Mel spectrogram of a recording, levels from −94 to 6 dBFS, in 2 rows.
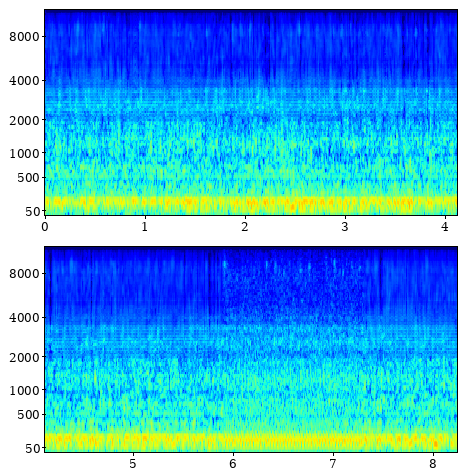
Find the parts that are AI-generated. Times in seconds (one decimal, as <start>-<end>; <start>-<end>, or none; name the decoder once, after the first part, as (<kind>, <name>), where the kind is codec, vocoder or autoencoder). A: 0.0-5.9 (vocoder, BigVGAN v2); 7.3-8.2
